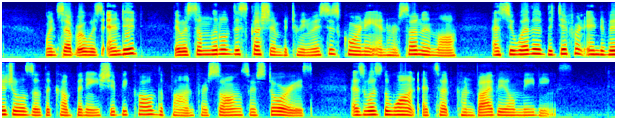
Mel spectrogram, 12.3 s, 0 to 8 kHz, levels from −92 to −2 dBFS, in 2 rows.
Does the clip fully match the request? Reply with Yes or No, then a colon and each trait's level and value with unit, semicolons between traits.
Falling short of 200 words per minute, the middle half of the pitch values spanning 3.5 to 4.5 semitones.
No: fast, 205 wpm; average, 4.1 semitones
